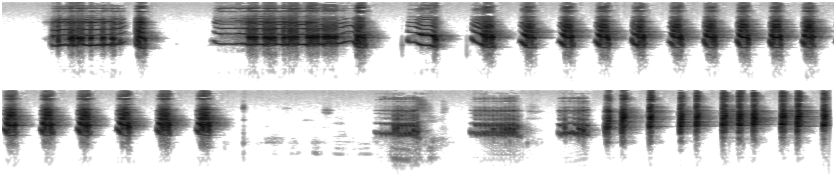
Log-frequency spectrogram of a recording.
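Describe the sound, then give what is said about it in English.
A homemade three-reed turkey mouth call works through a kee-kee run: a few drawn-out whistling yelps, then a fast, even string of sharp high notes, a pause, and another rising series of quick, thin whistles. “And can you kiki on that call?”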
